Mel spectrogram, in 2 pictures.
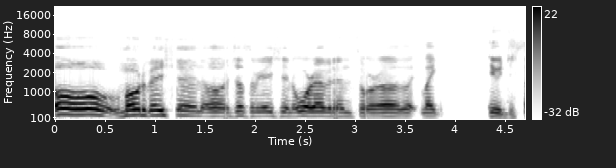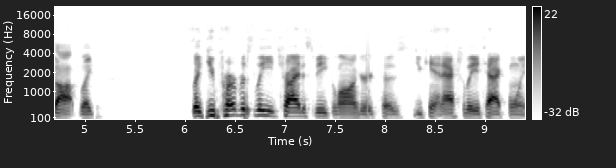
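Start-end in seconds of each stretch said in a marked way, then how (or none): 0.0-3.4 dismissive, rote, parroting, listing delivery. Mocking the opponent in a debate for repeating himself: imitating opponent repeating himself. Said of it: "you just keep repeating yourself".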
